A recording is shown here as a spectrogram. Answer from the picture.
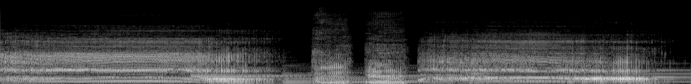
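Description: A big cat roaring in drawn-out, rising-and-falling calls, with two short rasping breaths about three and four seconds in, over steady background music.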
